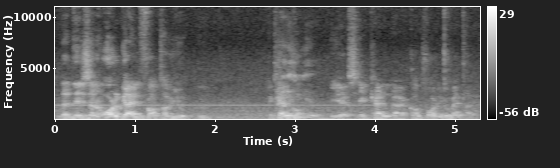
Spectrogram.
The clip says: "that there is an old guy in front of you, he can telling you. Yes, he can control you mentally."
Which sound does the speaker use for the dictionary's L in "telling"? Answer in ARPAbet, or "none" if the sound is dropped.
N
